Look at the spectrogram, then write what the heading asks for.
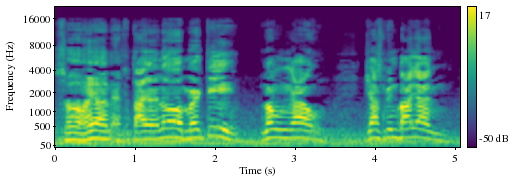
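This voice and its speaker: A man chatting on a live vlog from inside a moving vehicle, talking in an animated and preachy way as he mixes languages. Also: sits high, slow, slight background noise. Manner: animated, code-switching, preachy. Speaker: vlogger campaigning for office.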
